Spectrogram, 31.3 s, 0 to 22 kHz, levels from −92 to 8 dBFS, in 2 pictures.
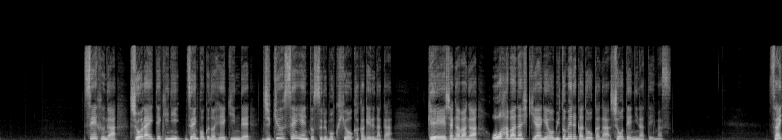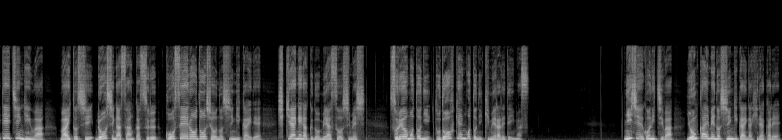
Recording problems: none

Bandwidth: 14.5 kHz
